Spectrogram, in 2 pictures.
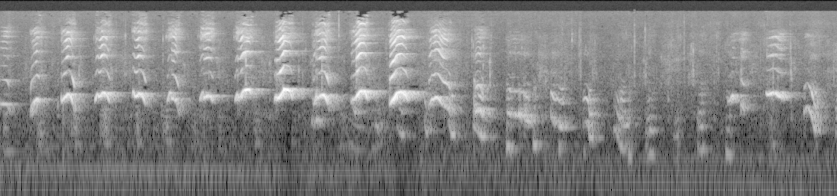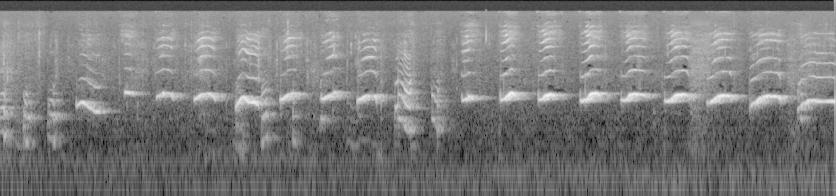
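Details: Two-week-old red Standard Poodle puppies from one litter squeal and whimper continuously, a steady run of short rising-then-falling cries roughly two or three per second, several pups overlapping, a woman speaking faintly nearby.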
